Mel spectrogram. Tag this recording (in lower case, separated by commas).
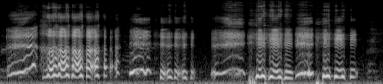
laughter, human voice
